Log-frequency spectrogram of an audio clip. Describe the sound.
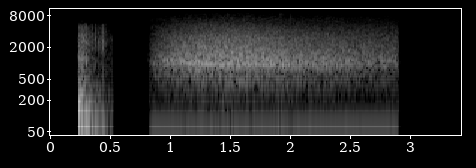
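A ball is kicked during a game: a single sharp thud, then a long, even whoosh lasting about two seconds.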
